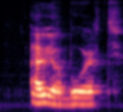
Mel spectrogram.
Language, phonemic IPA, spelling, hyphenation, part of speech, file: Dutch, /ˈœy̯.ərˌboːrt/, uierboord, ui‧er‧boord, noun, Nl-uierboord.ogg
- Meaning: the udder of a cow, or of another animal used as livestock, used as food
